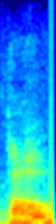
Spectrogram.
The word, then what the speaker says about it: Tahoe: heard it Danka Tahoe Tahoe rhymes with Washoe and that's kind of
